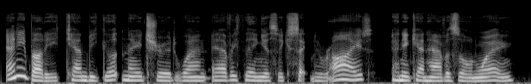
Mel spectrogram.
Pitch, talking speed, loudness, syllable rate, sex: 190 Hz, 180 wpm, -18 LUFS, 5.5 syllables/s, female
